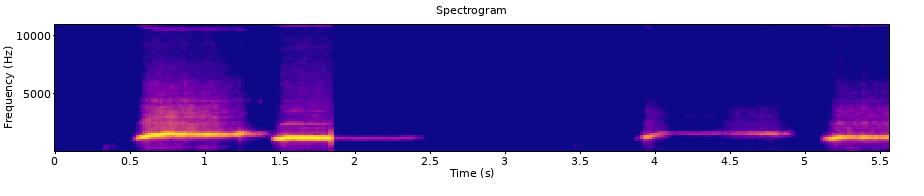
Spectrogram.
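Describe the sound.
A person whistles an imitation of a bird call: a few short, clear tonal phrases with a pause and a long, thin sustained note, fairly loud, with no talking.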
